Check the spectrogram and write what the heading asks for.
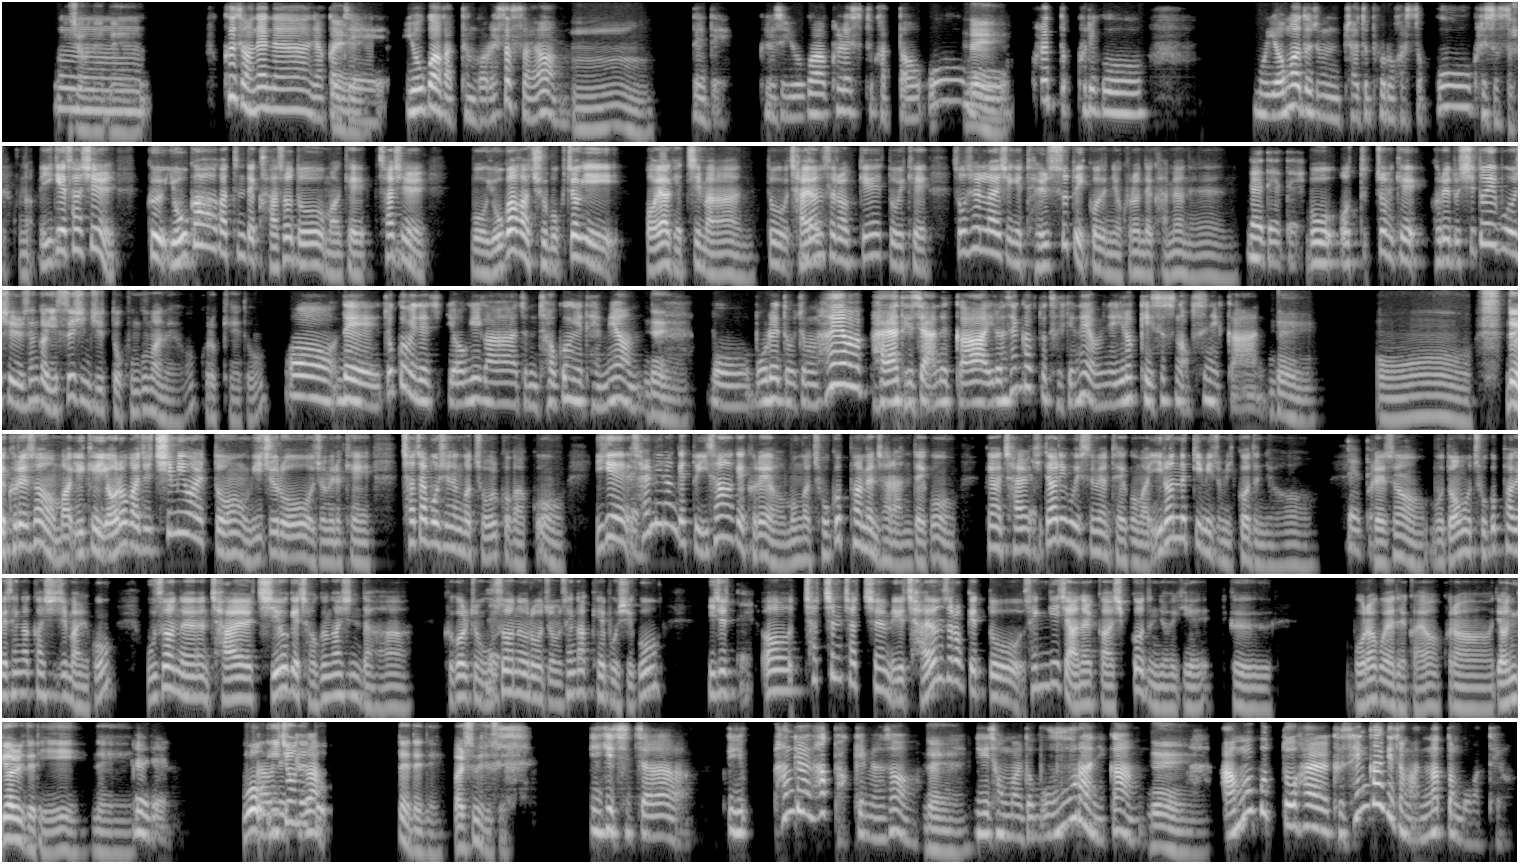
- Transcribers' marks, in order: other background noise; in English: "socializing이"; teeth sucking
- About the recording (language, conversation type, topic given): Korean, advice, 변화로 인한 상실감을 기회로 바꾸기 위해 어떻게 시작하면 좋을까요?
